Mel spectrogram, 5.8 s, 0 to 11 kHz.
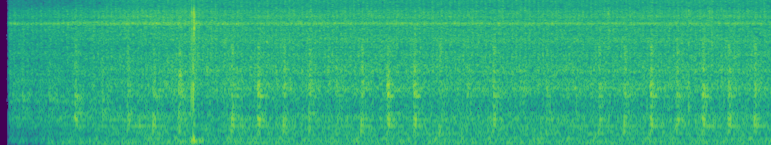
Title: engine knock 4/12/24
